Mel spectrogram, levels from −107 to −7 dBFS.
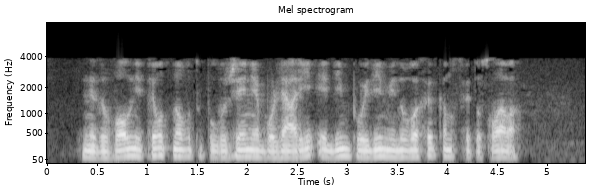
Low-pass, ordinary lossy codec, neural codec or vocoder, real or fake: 7.2 kHz; AAC, 16 kbps; none; real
